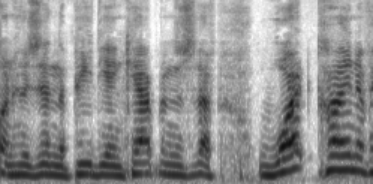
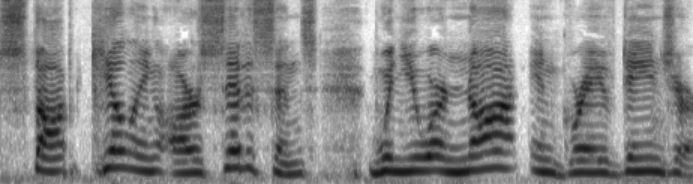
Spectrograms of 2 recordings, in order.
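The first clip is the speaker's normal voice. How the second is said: heated, upset, impassioned pleading tone; 3 semitones higher than usual. Addressing viewers of a video, upset and screaming. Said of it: "I think I'm too upset to finish this".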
